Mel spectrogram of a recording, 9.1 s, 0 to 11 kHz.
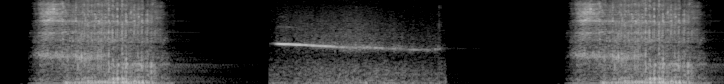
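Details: Snoring from a sleeping dog: slow, rough breaths at about 17 a minute, one with a brief high whistle.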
